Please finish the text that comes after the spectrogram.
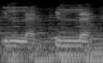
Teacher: you pronounce both L's as well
